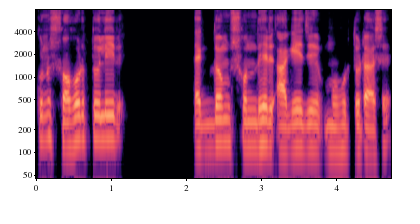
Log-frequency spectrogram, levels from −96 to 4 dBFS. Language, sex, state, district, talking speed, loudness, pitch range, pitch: Bengali, male, West Bengal, North 24 Parganas, 100 wpm, -23 LUFS, 115-145 Hz, 125 Hz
